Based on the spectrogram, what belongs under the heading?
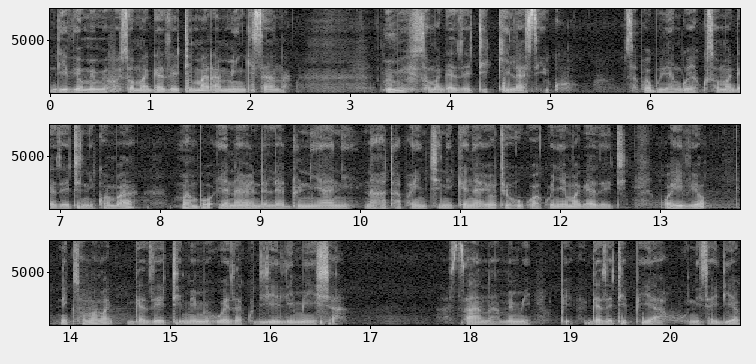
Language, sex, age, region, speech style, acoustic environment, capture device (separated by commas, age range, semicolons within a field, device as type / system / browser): Swahili, male, 25-34, Kenya, tired; relaxed, silence, mobile / Linux / Chrome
